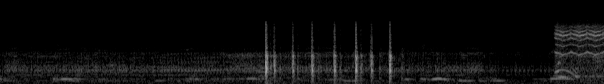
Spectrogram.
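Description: A portable DVD player stalled on a scratched disc: a quick run of about seven sharp clicks, then near the end playback resumes through its small speaker with a loud warbling electronic sound.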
